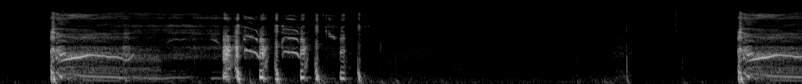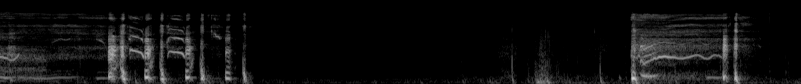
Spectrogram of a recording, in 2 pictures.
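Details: Person sick with flu coughing: three bouts, each a long squeaky wheezy breath followed by several sharp coughs, with quiet gaps between.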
